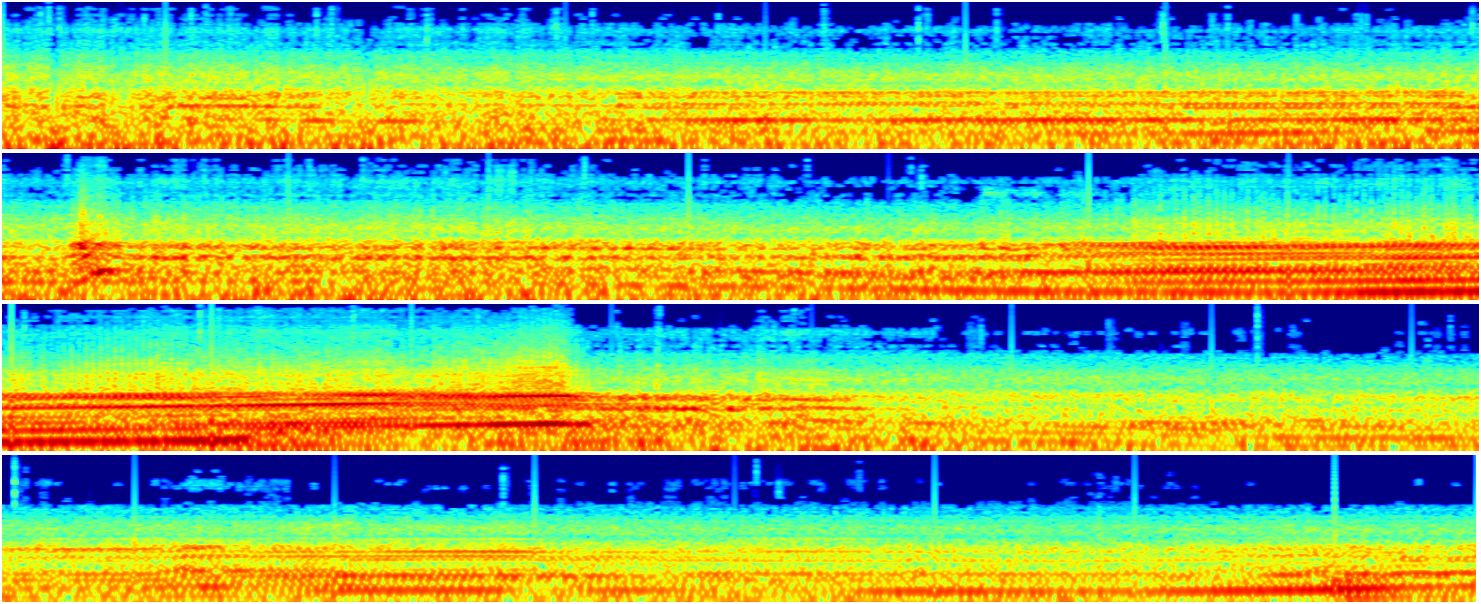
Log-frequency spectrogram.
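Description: Car engine heard from inside the car on a wet track, off the throttle as the car slows from high speed into a slow bend, running at low revs under a steady rush of tyre and spray noise. About halfway through, the engine note rises and falls, and the hiss above it cuts off suddenly a couple of seconds later.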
